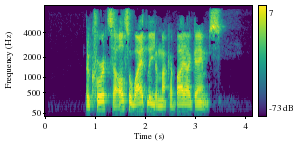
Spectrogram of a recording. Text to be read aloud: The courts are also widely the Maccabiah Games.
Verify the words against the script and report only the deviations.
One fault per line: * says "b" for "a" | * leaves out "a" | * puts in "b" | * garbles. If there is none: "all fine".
all fine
